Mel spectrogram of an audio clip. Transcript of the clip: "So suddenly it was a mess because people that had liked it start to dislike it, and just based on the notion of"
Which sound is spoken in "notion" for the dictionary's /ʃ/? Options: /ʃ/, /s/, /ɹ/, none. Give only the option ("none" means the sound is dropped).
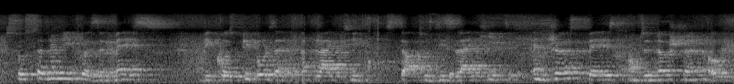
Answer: /ʃ/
